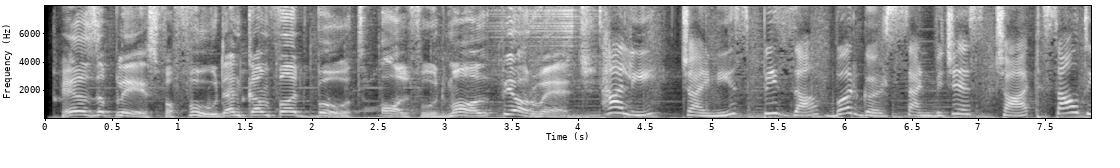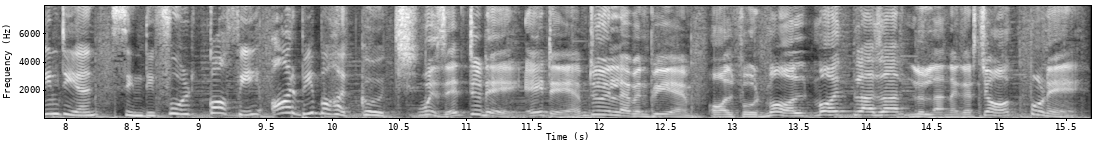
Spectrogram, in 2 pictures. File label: radio promos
